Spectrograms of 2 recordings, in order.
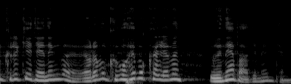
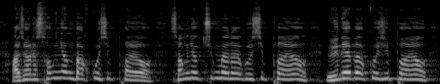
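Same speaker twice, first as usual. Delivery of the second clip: acted eager plea, higher and louder; eager confession; 5 semitones higher, 5 dB louder than usual. Congregant confessing a wish for grace, acted eager confession. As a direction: plead like an earnest congregant.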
